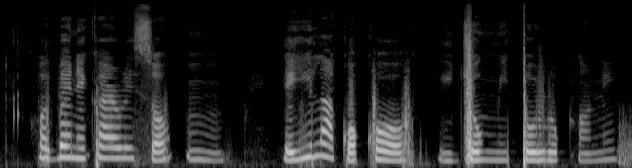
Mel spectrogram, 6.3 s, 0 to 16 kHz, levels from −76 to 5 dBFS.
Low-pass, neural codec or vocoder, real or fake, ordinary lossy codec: 14.4 kHz; vocoder, 44.1 kHz, 128 mel bands every 256 samples, BigVGAN v2; fake; AAC, 48 kbps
